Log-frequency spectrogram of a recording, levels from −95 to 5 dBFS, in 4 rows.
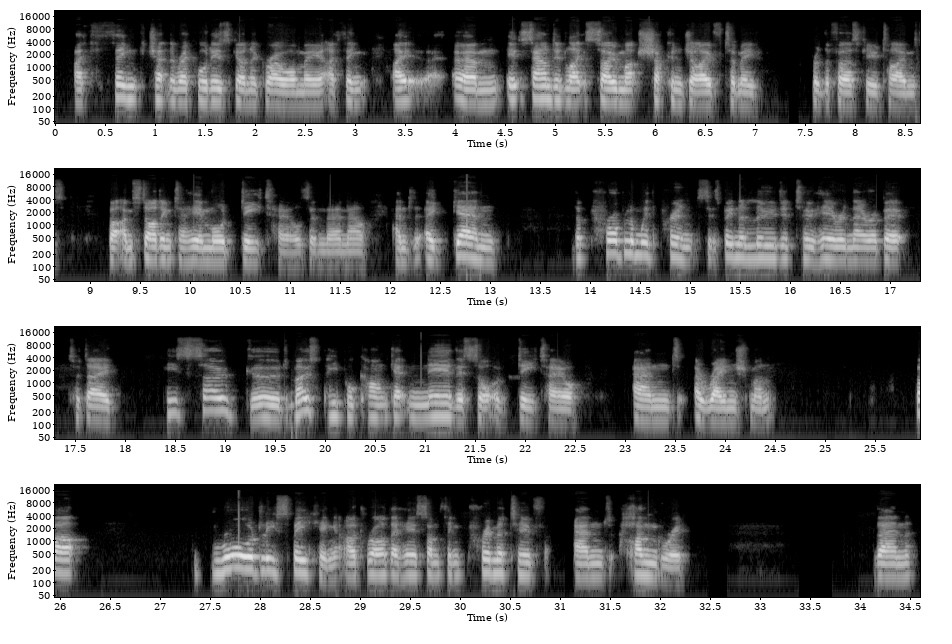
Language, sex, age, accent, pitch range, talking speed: English, male, 40-59, British, 140-170 Hz, 140 wpm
